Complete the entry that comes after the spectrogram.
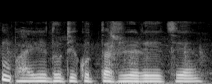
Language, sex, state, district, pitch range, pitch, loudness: Bengali, male, West Bengal, Cooch Behar, 140-155 Hz, 150 Hz, -13 LUFS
